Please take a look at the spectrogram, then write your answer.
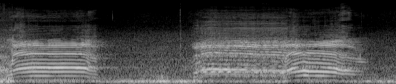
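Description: Sheep and lambs, the lambs born in November, bleat inside a barn where they are kept away from the cold, in loud, wavering, nasal calls, three long overlapping bleats with a short gap between the first and the rest, over a low steady background hum.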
